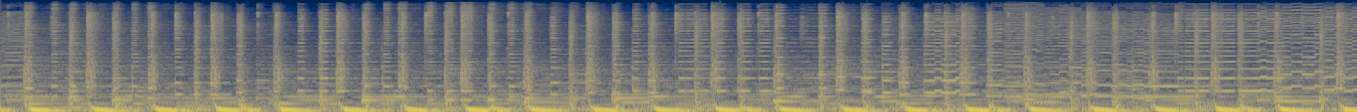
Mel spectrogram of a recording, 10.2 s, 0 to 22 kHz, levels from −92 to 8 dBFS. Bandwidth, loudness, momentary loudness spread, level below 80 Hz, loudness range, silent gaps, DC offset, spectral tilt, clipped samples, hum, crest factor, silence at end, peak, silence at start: over 20 kHz; -14 LUFS; 2 LU; -14 dBFS; 1 LU; none; under 0.1%; -4 dB/octave; under 0.1%; none; 12 dB; 0 s; 0 dBFS; 0 s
